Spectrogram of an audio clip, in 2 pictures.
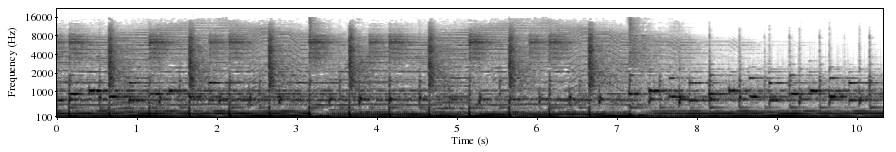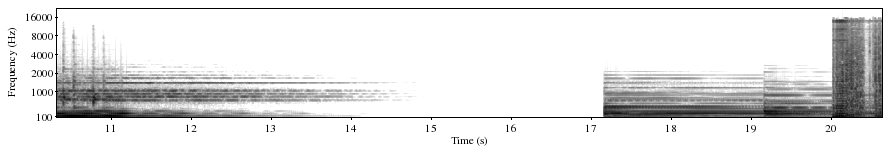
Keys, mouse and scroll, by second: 4.3 right click, 8.9 right click, 13.6 right click.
